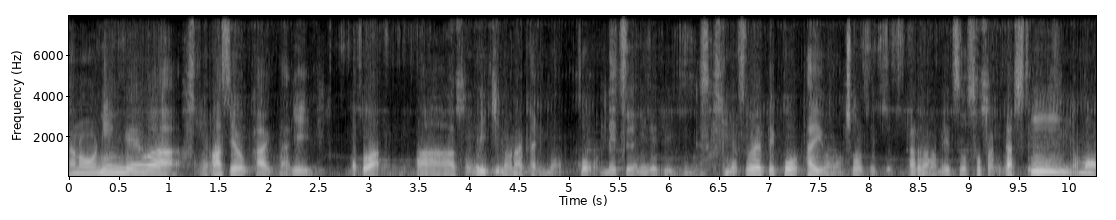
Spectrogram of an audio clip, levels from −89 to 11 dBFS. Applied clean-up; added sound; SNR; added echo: neural separator model SepFormer DNS4.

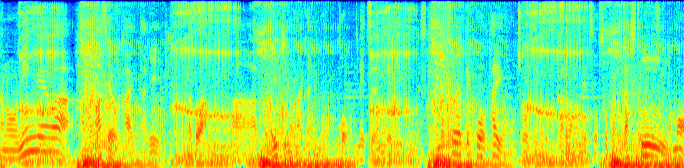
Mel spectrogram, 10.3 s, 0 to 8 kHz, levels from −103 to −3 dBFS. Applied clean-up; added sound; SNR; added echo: none; Breathing; -3 dB; none.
